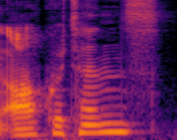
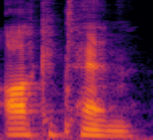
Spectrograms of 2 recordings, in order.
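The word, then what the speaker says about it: Arquitens: the architect architect class uh i keep saying aquatans uh archeten is apparently how it's supposed to be pronounced i'll just talk about the s in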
